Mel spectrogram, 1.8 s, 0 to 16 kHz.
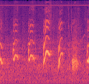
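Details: A rapid string of small, squeaky whimpers from five-week-old Corgi puppies of the Sugarbaby litter, about six bright upward-flicking cries, each roughly every 0.3 seconds, in a quiet room.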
